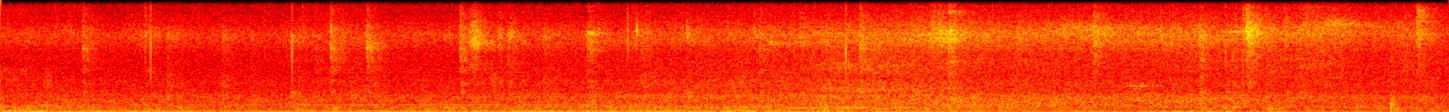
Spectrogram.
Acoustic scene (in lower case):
bus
